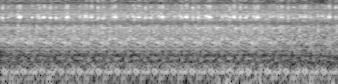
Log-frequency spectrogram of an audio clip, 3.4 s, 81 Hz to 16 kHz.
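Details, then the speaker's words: Ford Excursion with 600HP 6.0 Powerstroke crate engine at steady idle, faint rapid high chirp like a belt squeaking over a pulley; goes away once warm; owner suspects the belt tensioner, new one ordered. "it's just squeaking so i've got a new tensioner order i think that's the problem i think it's just the belt toucher"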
